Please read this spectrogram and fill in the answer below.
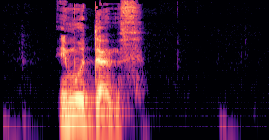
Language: Kabyle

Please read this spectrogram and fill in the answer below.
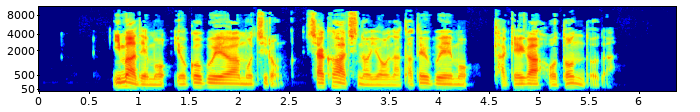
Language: Japanese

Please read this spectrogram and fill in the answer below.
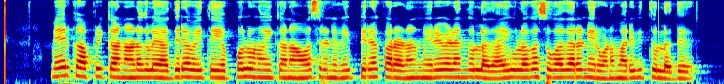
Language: Tamil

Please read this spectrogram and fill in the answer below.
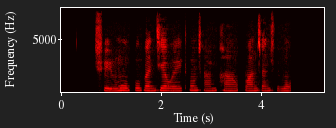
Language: Chinese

